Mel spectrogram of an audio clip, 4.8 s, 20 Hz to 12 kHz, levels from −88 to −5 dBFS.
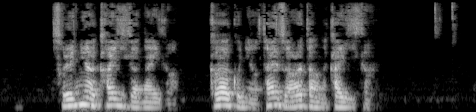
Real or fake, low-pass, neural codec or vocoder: real; 10.8 kHz; none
